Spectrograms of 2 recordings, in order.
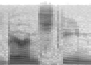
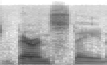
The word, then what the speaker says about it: Berenstain: Because I also remember it as Berenstein Bears, even though it's Berenstain, according to the author.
